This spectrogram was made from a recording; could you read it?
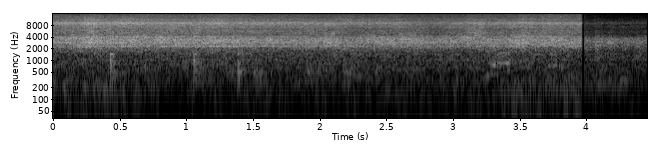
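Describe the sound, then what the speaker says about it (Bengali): Cut potatoes fry in hot oil in a home kitchen, giving a loud, steady sizzling hiss that continues unbroken and then cuts off abruptly near the end. "এবার ওই তেলের মধ্যে কেটে রাখা আলুগুলো ভেজে নেব।"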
